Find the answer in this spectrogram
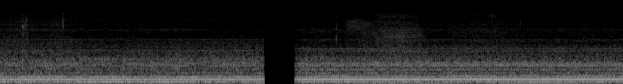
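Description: Steady background hum of the voice recording, holding a few steady low tones, with no speech over it. It drops out to complete silence for a split second about halfway through.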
